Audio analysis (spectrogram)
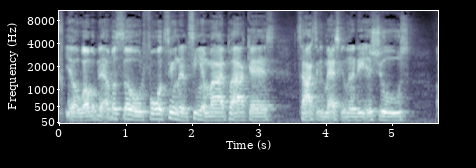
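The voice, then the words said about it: Hoarse, cracking voice from illness. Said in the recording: “I'm under the weather a little bit, so my voice is kind of cracking. ... I don't sound as luxurious as I normally do.”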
